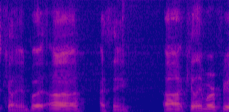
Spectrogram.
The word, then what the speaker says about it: Cillian: Yeah, it's Killian, but I think.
